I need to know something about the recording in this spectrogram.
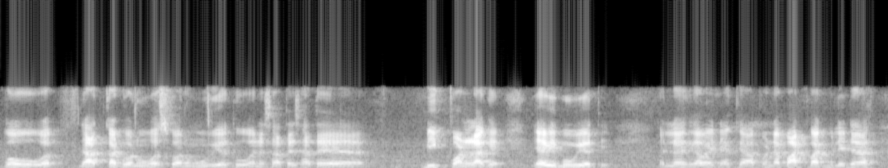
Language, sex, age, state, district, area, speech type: Gujarati, male, 30-45, Gujarat, Rajkot, urban, spontaneous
